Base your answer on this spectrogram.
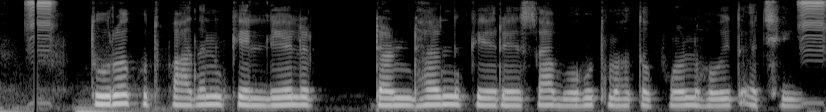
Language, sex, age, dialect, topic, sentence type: Maithili, female, 18-24, Southern/Standard, agriculture, statement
